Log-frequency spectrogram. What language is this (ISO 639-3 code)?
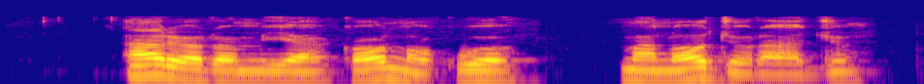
ibo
